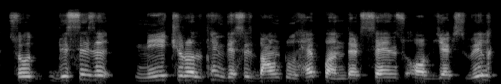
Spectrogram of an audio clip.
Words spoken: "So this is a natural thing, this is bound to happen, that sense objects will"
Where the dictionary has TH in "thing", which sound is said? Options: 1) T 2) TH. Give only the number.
1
